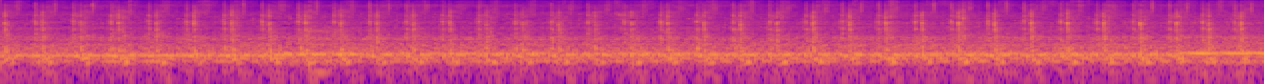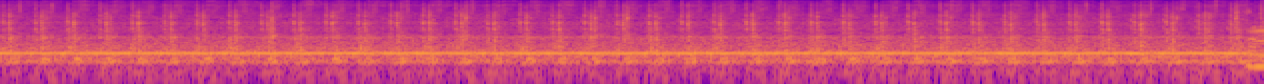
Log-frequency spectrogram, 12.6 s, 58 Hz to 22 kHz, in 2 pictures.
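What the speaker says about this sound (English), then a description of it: "And we're just going to sew." Sewing machine piecing quilt pieces with a 1/4-inch piecing presser foot, a steady unbroken motor hum with rapid needle rhythm running close and loud throughout, no backstitching, with no talk.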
